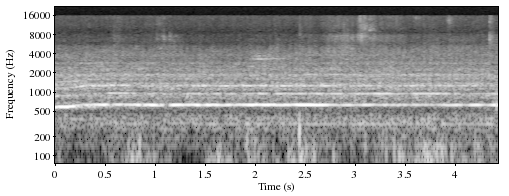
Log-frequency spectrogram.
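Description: A long, steady siren-like tone with overtones, rising a little in pitch at first and then held at one pitch, over a low rumble.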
